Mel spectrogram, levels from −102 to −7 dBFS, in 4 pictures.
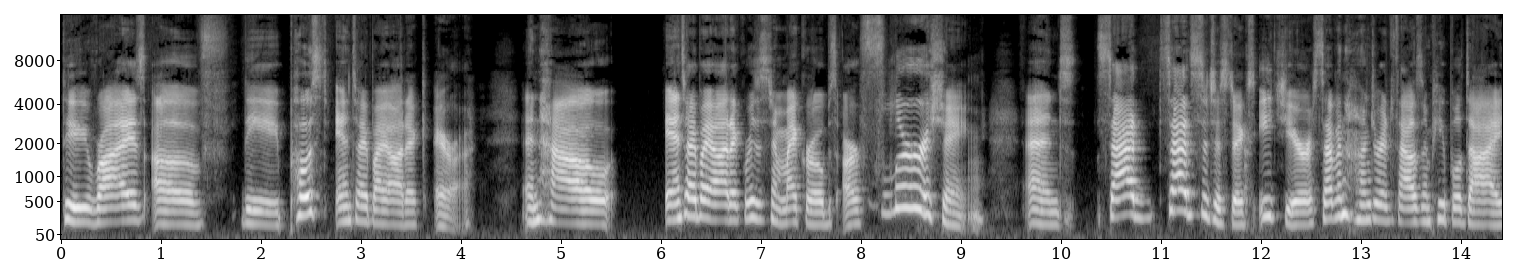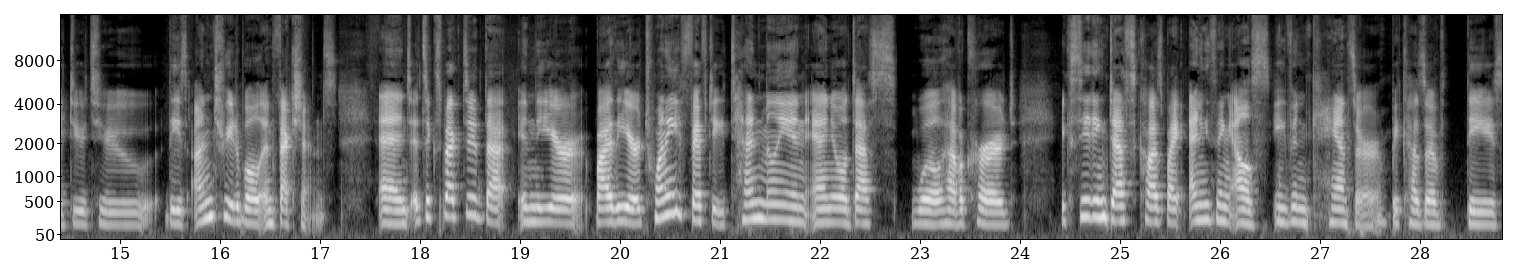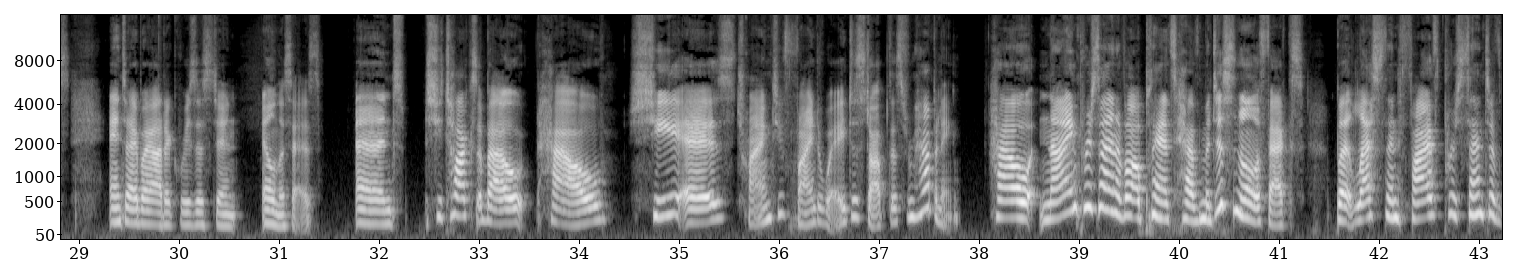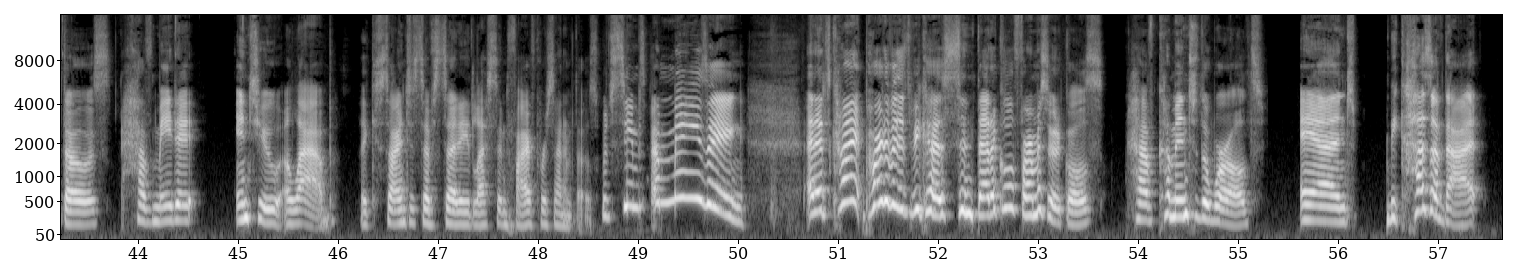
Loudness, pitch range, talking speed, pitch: -22 LUFS, 180-265 Hz, 135 wpm, 205 Hz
